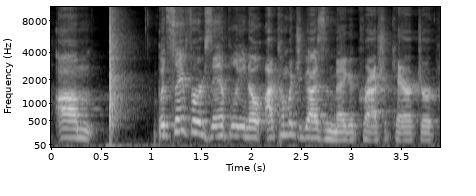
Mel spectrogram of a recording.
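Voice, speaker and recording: A young YouTube host talks casually to the camera, deliberately keeping his volume down. He's loose and chatty, says "you know" a lot, and has lively intonation. The background is noisy.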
